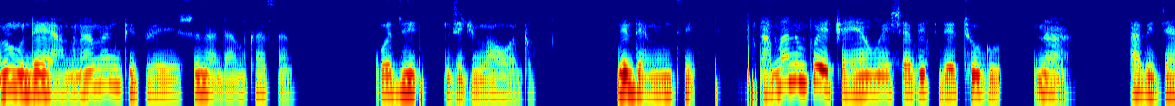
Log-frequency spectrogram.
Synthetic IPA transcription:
mɪ̃˦hũ˨dɛ˦a˨mɪ̃˨nã˦mã˦ñ˦pʰe˨bʰi˨ɾe˨su˦nã˨dã˨˦m˦kʰa˦sã˨n˨ | wʔɔ˦dɪ˦˨dɪ˨d͡ʑᶣu˨mã˦wɔ˨dʊ˨ | nɪ̃˦dɛ̃˨mĩ˦n̩˦tʰi˦ | a˨mã˦nʊ̃˦m̩˦pʰʊ˦ɛ˨t͡ɕᶣɛ˨ɲɛ̃˦n˦hʊ̃˦ɛ˨ɕɛ˦bi˦tʰi˨dɛ˨tʰo˦ɡo˨ | nã˨ | a˨bɪ˨d͡ʑã˦

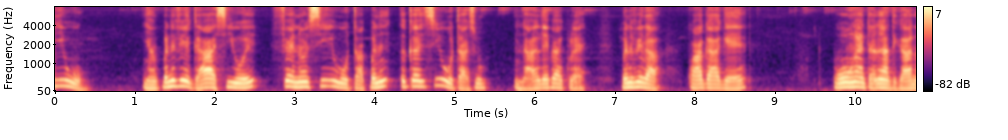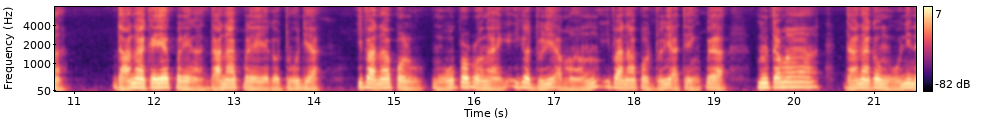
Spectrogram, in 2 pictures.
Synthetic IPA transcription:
iː˦wo˨ | ɲã˨k͡pɜ˦nĩ˦fe˦i˦ɡaː˨˦˨siː˦wo˧i˦ | fɛː˦nɔ̃˨˦siː˦woː˨ta˨k͡pɜ˦nɨ̃˦e˦kɜ˦siː˦wo˨ta˨su˦˨ | daː˨ə˧lɛː˦pa˧˦i˧ku˧˦la̰˨i˨ | k͡pɜ˦nĩ˦fe˦i˦la˨ | kwa˨˧˦ɡaː˨ɡɛː˨˦ | woː˦ŋã˧ĩ˨ta˨nĩ˦a˨dɨ˨kaː˨˦nã˨ | daː˨˦nãː˨˦˧kɜ˧˦jɛ˦k͡pɛ˧lɛː˨˦ŋã˨daː˨˦nãː˨˦k͡pɛ˧lɛː˨˦jɛ˨kɜ˨to̰ː˨˦di˨a˨ | i˦fa˧˨nãː˨˦pɔ˧lu˨ŋoː˨˦pɔ˦lɔ˧p̬ɔ˧lɔ˨ŋã˨ĩ˨i˦kɜ˦do˨˦le˦a˨mãː˨˦ŋũ˦i˦fa˧˨nãː˨˦pɔ˧lu˨do˨le˦a̰˨tɛ̰̃˧ḭ̃˧ŋ˧˦k͡pɛ˦ɛ˧la˨ | nũː˦ta˦mãː˦a˦ | daː˨˦nãː˨˧˦k̬ɜ˦ŋoː˨˦nĩː˦˨

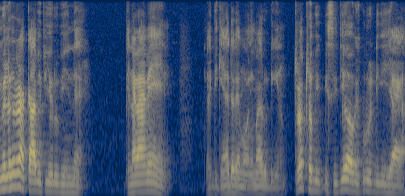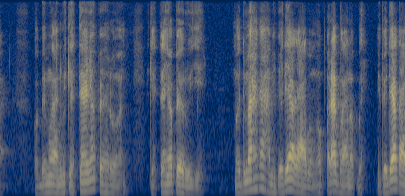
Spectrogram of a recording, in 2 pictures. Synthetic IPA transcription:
mi˦lo˦no˦a˦ka˨bi˨pi˦e˨ɾu˨bi˨˦ne˨ | b̥i˨na˦ma˦mi˦˨n | ma˨di˨ɡi˨˦e˦do˨le˨mo˨ni˨˦ma˦ɾu˨di˨ɡi˨no̰˨tɾo˦tɾo˦bi˦bi˨si˨di˦o˦˨ki˨ku˦ɾu˦di˦ɡi˨ja˦ | ko˨be˨˦mi˦a˨ni˨˦mi˦ke˨te˦ɲ˦o˦pe˨ɾo˨ɲ˨ | i˨ke˨te˦o˦pe˨ɾo˨je˨ | mo˨di˦m˦a˦ha˦ka˦ha˨mi˨pe˨di˦a˦˨ka˨bo˨mo˦o˨ɾa˦ɡ͡ba˨˦no˨k͡pe˨ | mi˨pe˨di˦a˦ka˨

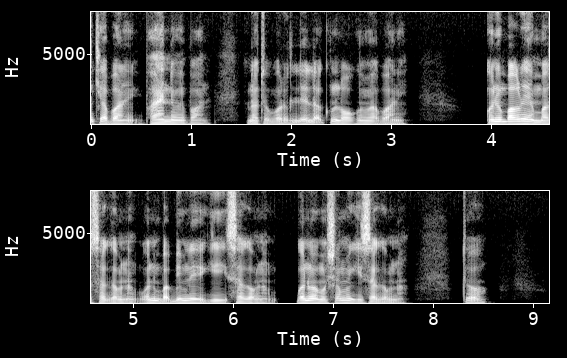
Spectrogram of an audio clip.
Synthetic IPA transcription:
kʲa˦˨ba˦nḭ˦ba˨ja˦nda˨ma˨˦˨ba˦ni˨ | ki˦na˨to˨ba˨ɾḭ˦lla̰˦ku˦nlo˨kku˦m˦ba˨ba̰˦nʔḭ˨ | wo˦ni˦ɓa˦kɾa˦ja˨mba˦sa˦ɡa˨na̰˨ʔo̰˦ni˦ba̰˨ɓi˦m˦e˦ɡi˦sa˦ɡa˨bna̰˨ | ɓo˦ni˦a˨ma˨ʃa˦a˦ɡi˨˦sa˨ɡa̰˨bna˨ | to˦

